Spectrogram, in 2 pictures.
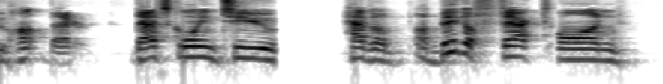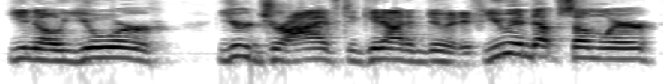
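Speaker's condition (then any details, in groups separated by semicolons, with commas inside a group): No condition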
